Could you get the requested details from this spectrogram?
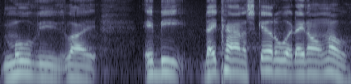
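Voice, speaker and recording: A man speaks with an Atlanta accent. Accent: Southern US (Atlanta). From Atlanta, Georgia (US South). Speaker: rapper and songwriter. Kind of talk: casual interview chat. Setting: studio. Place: studio. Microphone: studio mic.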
